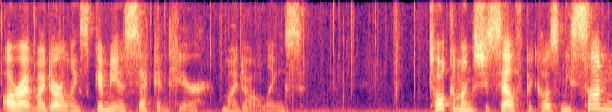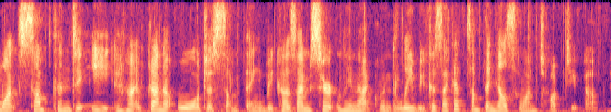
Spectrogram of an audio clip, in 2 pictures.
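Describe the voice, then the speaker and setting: A middle-aged woman casually chatting with her live-stream viewers as a tarot reader, rambling warmly and calling them her darlings. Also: mid-range voice, animated, fairly quick, a little hiss or hum.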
